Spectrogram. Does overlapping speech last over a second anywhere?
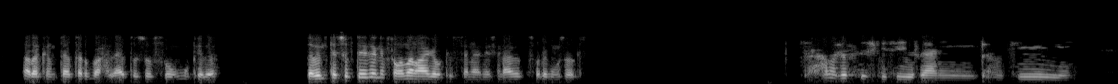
No

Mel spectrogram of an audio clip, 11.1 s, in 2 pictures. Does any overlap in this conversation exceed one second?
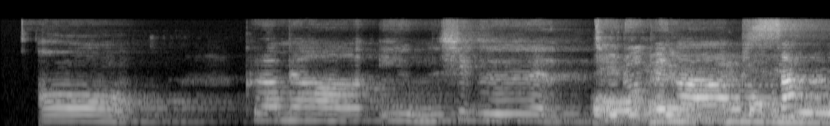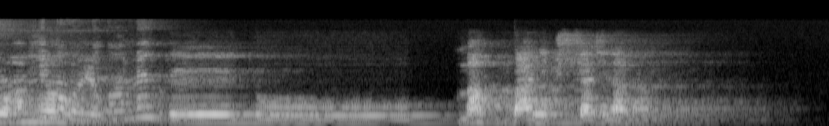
Yes, from 4.0 s

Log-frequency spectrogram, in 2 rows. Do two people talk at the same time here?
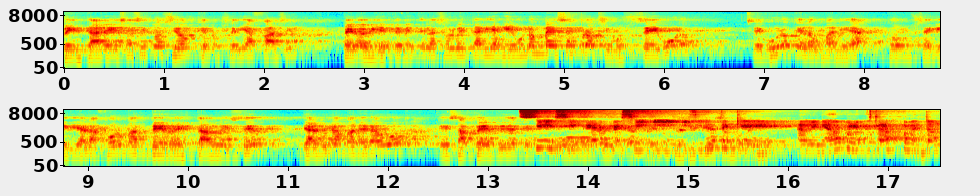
Yes, from 13.3 s

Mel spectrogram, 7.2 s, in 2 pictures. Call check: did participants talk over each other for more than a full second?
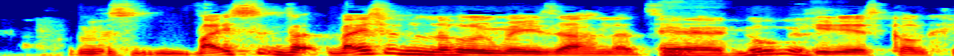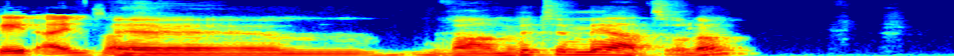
No

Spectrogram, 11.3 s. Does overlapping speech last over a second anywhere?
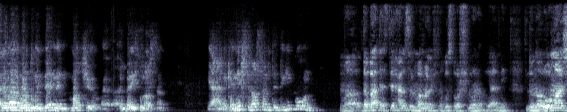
No

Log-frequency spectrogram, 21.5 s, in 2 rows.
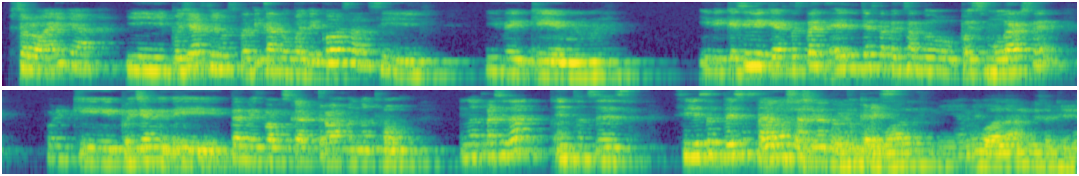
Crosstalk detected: Yes, from 18.3 s

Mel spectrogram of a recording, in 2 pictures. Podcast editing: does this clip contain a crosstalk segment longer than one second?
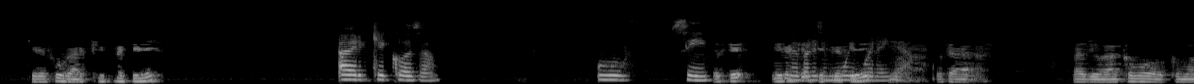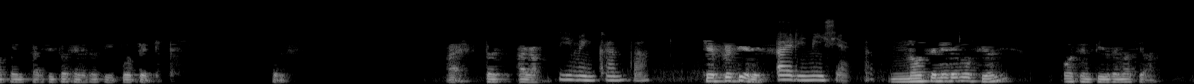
Yes, from 7.9 s

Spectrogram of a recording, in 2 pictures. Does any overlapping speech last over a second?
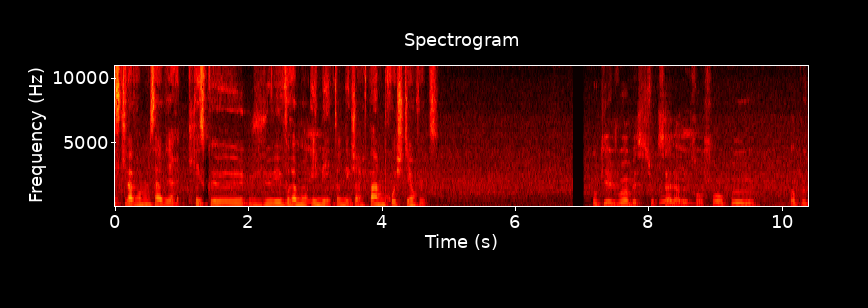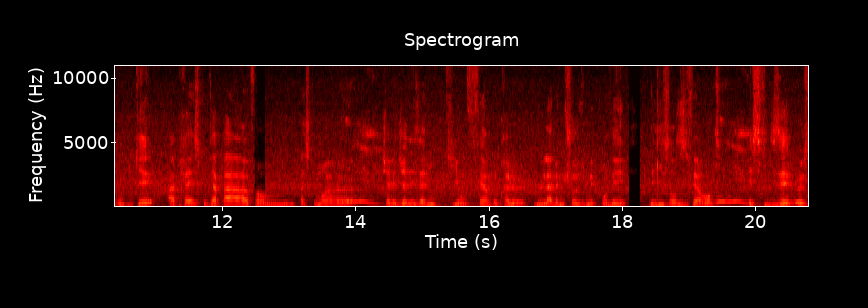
No

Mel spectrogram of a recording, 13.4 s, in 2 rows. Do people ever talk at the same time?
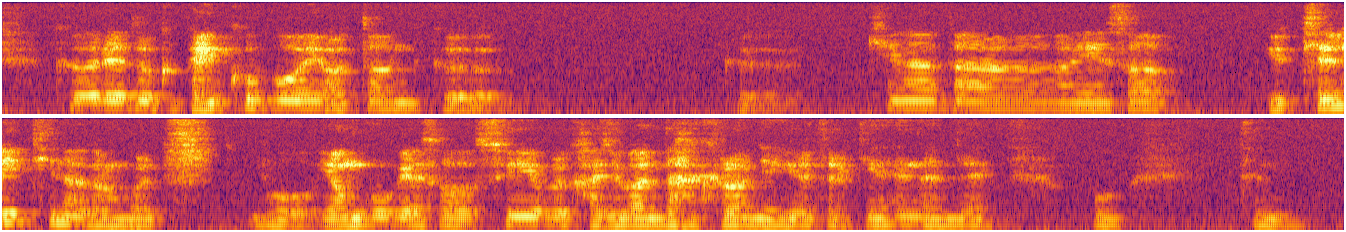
No

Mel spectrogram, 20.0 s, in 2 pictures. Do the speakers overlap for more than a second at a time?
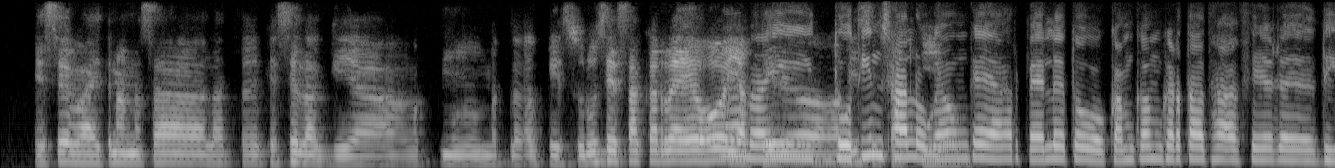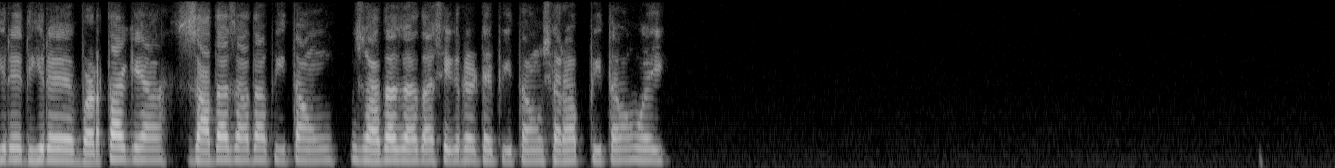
Yes, from 5.4 s

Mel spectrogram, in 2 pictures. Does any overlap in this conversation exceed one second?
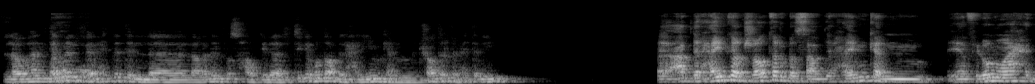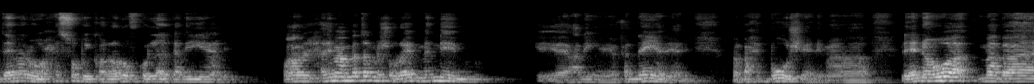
No

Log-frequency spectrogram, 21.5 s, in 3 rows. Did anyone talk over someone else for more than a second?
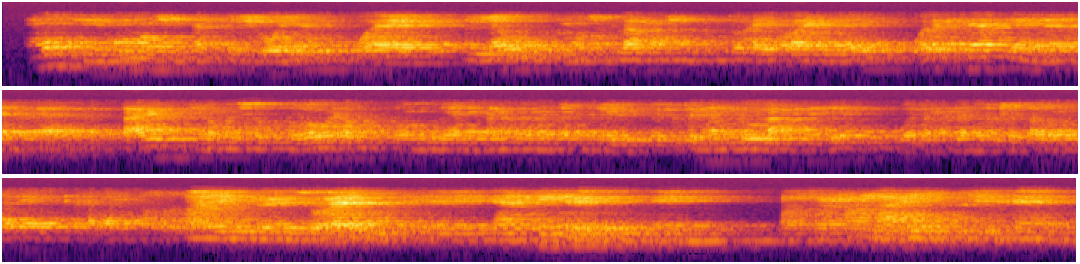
No

